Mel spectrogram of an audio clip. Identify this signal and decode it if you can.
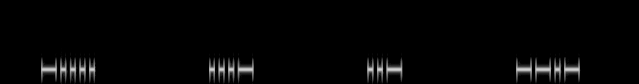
Morse code, heard as a keyed tone, about 25 wpm, spaced as for 7 wpm, 700 Hz. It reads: 6VUQ
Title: USA Call Signs - 8x Character Spacing - 25wpm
